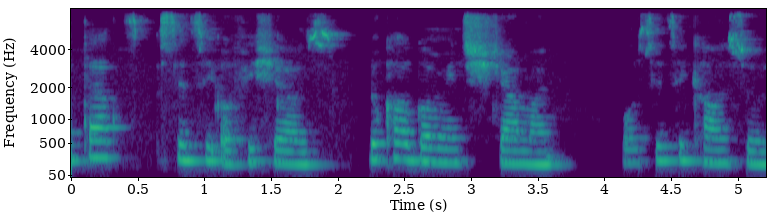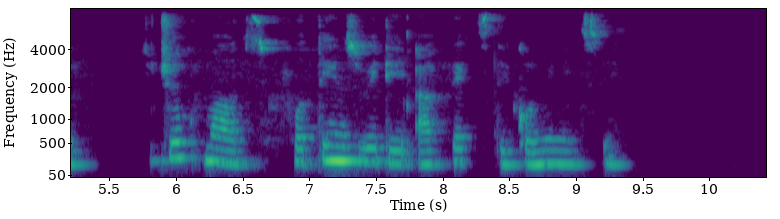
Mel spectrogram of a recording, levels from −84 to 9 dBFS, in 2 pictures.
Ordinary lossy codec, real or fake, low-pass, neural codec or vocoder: none; real; 7.2 kHz; none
